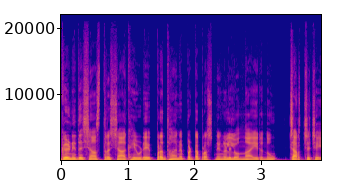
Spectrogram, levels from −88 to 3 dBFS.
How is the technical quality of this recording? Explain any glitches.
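Nothing stood out on listening to this speech recording, so there are no glitches to explain.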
